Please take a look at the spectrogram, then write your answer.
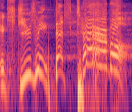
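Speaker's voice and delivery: high, loud, slowed outraged umpire; mock indignant umpire. Umpire firing back at the coach, loud and high. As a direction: throw it back at the coach in disbelief.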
